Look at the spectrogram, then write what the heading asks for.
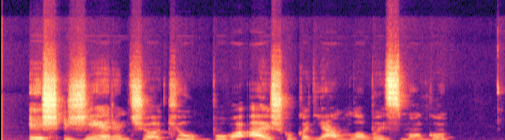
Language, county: Lithuanian, Šiauliai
